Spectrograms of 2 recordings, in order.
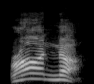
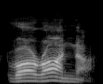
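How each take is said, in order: First: Varna said as VRAH-nuh, two beats; two-syllable Vrana. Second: Varana said as var-AH-nuh, three beats; three-syllable Varana. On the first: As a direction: demonstrate Varna as VRAH-nuh, V and R run together. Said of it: "Just like I've been saying it". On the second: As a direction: add a vowel between V and R in Varana. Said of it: "Not Varana". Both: Shown as a demonstration.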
